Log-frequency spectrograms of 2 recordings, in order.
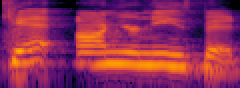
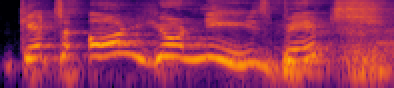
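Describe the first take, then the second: First: It is delivered in a flat, bored way. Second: It is delivered in a grand, theatrical way. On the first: "A little less D M V" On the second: "A little less Shakespearean"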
